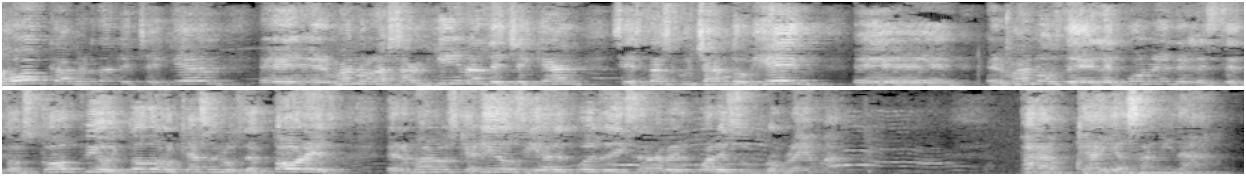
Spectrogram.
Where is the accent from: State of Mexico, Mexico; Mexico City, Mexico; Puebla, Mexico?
Mexico City, Mexico; now in Brigham City, United States; de allá de, de la Ciudad de México, donde yo nací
